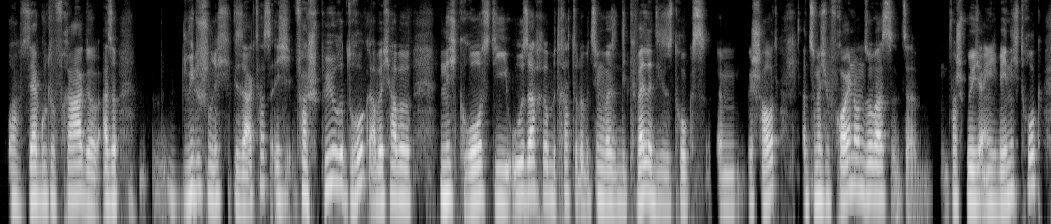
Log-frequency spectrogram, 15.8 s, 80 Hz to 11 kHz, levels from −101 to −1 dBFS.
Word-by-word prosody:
Oh, 135 -1 -2
sehr 140 +4 +2
gute 135 0 -3
Frage. 140 -3 +2
Also, 130 +1 +2 0.5
w 140 -2 -11
wie 155 - +3
du 160 - -4
schon 150 -3 -5
richtig 140 0 -5
gesagt 125 +4 0
hast, 180 0 -7
ich 140 +2 -5
verspüre 170 +7 +1
Druck, 165 - +1
aber 135 - +2
ich 135 +1 0
habe 140 -2 +3 0.4
nicht 145 -1 +3
groß 140 +4 +4
die 135 -2 -1
Ursache 150 +1 +2
betrachtet 145 +1 -6
oder - - -1
beziehungsweise 130 -2 -1
die 125 -1 -6
Quelle 140 +3 +4
dieses 120 -2 -6
Drucks, 120 -1 -5
ähm, 115 0 -6
geschaut. 130 +6 0 0.4
Also, 130 0 -5
zum 140 - -1
Beispiel 135 -1 0
Freunde 145 +6 +4
und 165 -1 0
sowas, 145 -1 +3
da - - -7 0.5
verspüre 130 +1 -1
ich 130 - +2
eigentlich 125 -1 -2
wenig 145 +4 0
Druck, 180 -2 -3
140 Hz, 165 wpm, -25 LUFS, 130-150 Hz, 0.5 s, groß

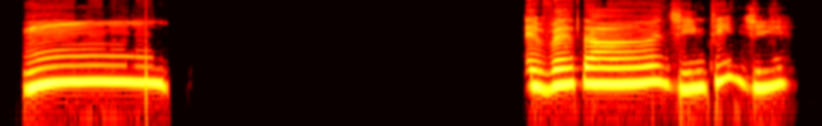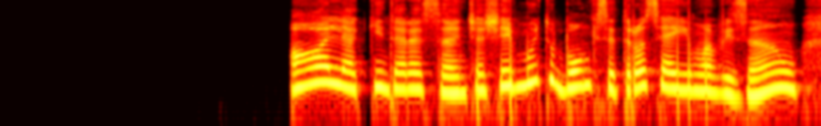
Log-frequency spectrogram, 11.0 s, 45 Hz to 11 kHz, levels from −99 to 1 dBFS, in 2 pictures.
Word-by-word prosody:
Hum. 310 +2 +1 2.4
É 260 - +2
verdade, 285 +1 +2
entendi. 275 +1 -2 2.1
Olha 270 0 +3
que 245 +2 -4
interessante, 225 -4 -1
achei 240 +5 +1
muito 305 +6 0
bom 245 +2 +2
que 270 - -7
você 225 - -1
trouxe 250 +5 0
aí 230 -2 +1
uma 215 -1 0
visão, 195 +6 0
255 Hz, 90 wpm, -20 LUFS, 230-295 Hz, 2.4 s, Olha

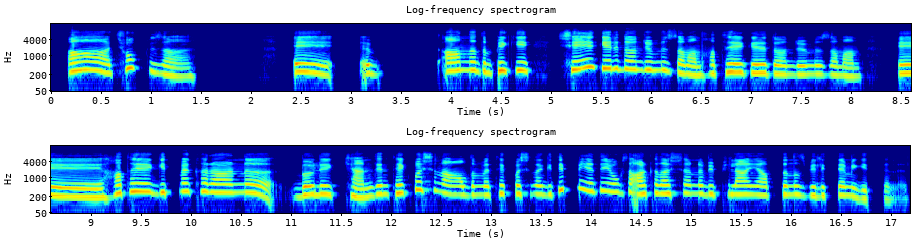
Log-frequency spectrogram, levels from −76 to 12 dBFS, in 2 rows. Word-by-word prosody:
A, 280 -2 +4
çok 350 +5 0
güzel. 195 -9 -4 1.0
Eee, 250 -5 +3 0.3
eb 230 -1 +1 0.7
anladım. 280 -1 +2
Peki, 285 0 +2 0.2
şeye 330 +5 +3
geri 345 -3 +2
döndüğümüz 300 -3 -1
zaman, 220 -6 0
Hatay'a 230 +5 +2
geri 240 -2 +2
döndüğümüz 210 0 -1
zaman, 190 -4 -5 0.4
eee, 210 -4 +4
Hatay'a 310 +4 +3
gitme 290 +3 -2
kararını 285 - +1 0.2
böyle 245 +4 +2
kendin 225 +2 -1
tek 275 +1 -1
başına 350 -5 0
aldın 245 -1 -3
ve 240 - 0
tek 265 +2 -5
başına 260 0 -2
gidip 355 - -3
mi 395 - -1
yedin 335 -1 -2
yoksa 300 -4 -2
arkadaşlarınla 265 0 0
bir 260 -1 -3
plan 255 -1 0
yaptınız, 245 -1 -3
birlikte 230 +1 -2
mi 215 -3 -3
gittiniz? 165 -2 -11
255 Hz, 135 wpm, -23 LUFS, 230-290 Hz, 1.0 s, A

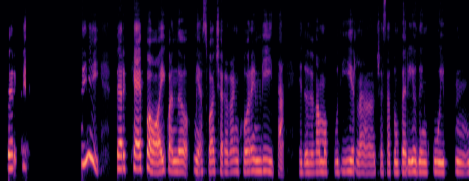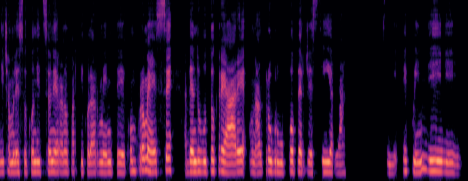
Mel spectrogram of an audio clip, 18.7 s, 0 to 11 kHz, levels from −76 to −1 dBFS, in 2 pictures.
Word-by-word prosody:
perché 270 +3 0 1.1
sì, 400 +4 +3 0.3
perché 240 0 +3
poi 180 -1 +4
quando 190 -3 0
mia 195 -5 -3
suocera 190 -1 -4
era 180 +1 -6
ancora 190 0 -3
in 195 -1 0
vita 195 -2 -4 0.2
e 180 - -8
dovevamo 175 +1 -2
accudirla, 180 -2 -5
c'è 175 0 -12
stato 170 +1 -7
un 175 - -2
periodo 185 +1 +1
in 180 -1 0
cui, 180 -2 +1 0.2
mhmm, 175 -3 -3
diciamo 180 0 -1
le 180 0 +2
sue 175 0 -6
condizioni 180 +1 +1
erano 180 0 -1
particolarmente 175 -1 -2
compromesse, 195 +1 +1 0.2
abbiam 185 +2 +5
dovuto 185 +1 +2
creare 185 -2 +4
un 180 -1 -6
altro 175 +4 0
gruppo 180 +1 0
per 185 -2 +1
gestirla. 175 -1 -2 0.7
Sì, 160 -1 -11
e 195 0 -6
quindi 185 -4 +1
185 Hz, 125 wpm, -24 LUFS, 175-195 Hz, 1.1 s, abbiam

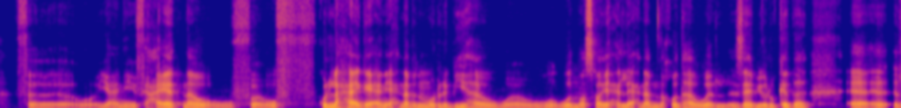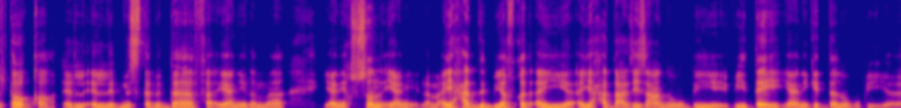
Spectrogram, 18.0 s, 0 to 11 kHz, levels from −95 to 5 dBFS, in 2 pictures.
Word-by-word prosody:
فو 470 -2 -6
يعني 85 +1 -3
في 90 - -11
حياتنا 90 0 +3
وفي 90 -1 -2
وفي - - -6
كل 135 -1 +5
حاجة 130 +2 +5
يعني 85 +1 +3
إحنا 110 -2 -1
بنمُر 95 +2 0
بيها، 105 0 -2
و 100 0 +1 0.2
و 85 0 -4
والنصايح 90 +2 +1
اللي 90 -1 +2
إحنا - - -1
بناخدها 95 +3 -1
واللي 85 -3 0
زي 95 +5 +1
ما 100 - +3
بيقولوا 100 +2 0
كده 110 0 +2 0.4
آآ، - - +2
آآ، - - -3
الطاقة 120 -7 +1
ال 90 -1 -2
اللي 95 -1 +1
بنستمدها، 95 +3 0
فيعني 105 -2 -1
لمّا 100 0 -4 0.4
يعني 100 +1 +1
خصوصًا 150 +7 +2
يعني 95 -2 -1
لمّا 85 - -6
أي 130 - +5
حد 135 0 +1
بيفقد 120 0 +1
أي 105 -1 +3
أي 105 +2 +2
حد 110 0 -3
عزيز 100 +4 -1
عنُّه 125 +6 -3
بي 105 -4 -2
بيتضايق 110 +9 +3
يعني 90 -1 0
جدًا 100 0 -2
وبي 90 - -10
100 Hz, 160 wpm, -24 LUFS, 90-110 Hz, 0.4 s, كل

